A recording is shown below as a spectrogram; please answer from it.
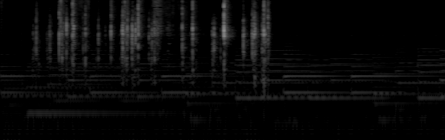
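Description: Background music, with a quick run of light clicks and taps from the handling of a wire-mesh flour sieve over a glass bowl; the taps start just after the beginning, the sharpest comes a little past two seconds, and they stop before three seconds.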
